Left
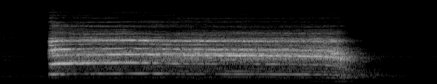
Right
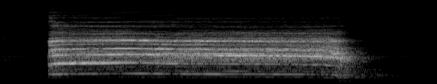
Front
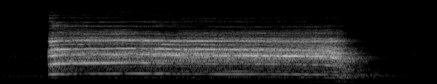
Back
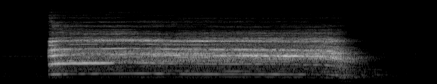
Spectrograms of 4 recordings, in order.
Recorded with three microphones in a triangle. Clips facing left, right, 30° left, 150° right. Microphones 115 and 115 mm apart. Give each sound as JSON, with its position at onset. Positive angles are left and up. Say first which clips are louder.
{"t": 0.5, "sound": "a scream", "louder": "left 1 dB, back 3 dB", "azimuth_deg": -45, "distance_m": 1.3}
